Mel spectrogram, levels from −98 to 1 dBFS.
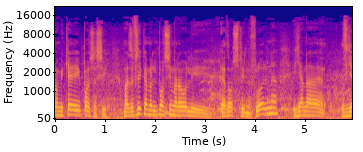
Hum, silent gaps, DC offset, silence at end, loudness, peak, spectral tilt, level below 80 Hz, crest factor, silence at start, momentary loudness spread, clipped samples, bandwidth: none; none; under 0.1%; 0 s; -17 LUFS; 0 dBFS; -6 dB/octave; -36 dBFS; 16 dB; 0 s; 6 LU; under 0.1%; 16 kHz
